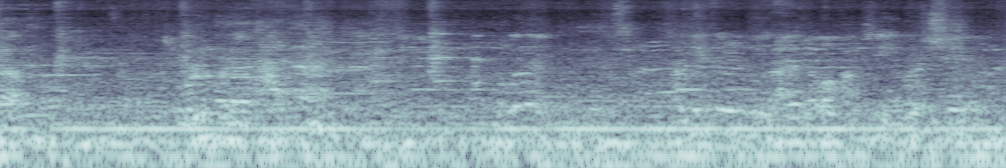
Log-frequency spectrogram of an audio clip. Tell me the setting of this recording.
crowded indoor space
